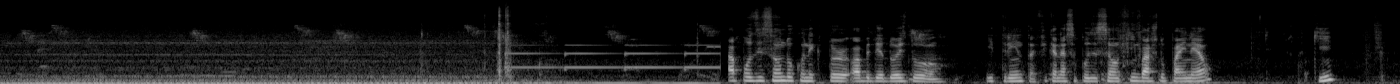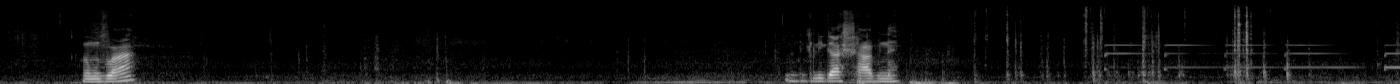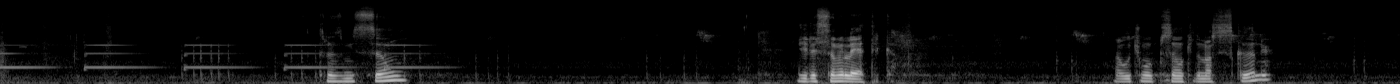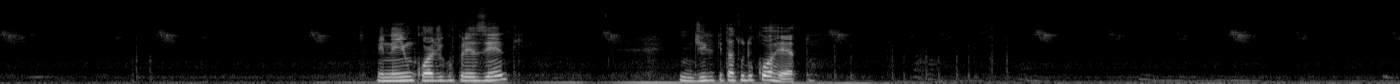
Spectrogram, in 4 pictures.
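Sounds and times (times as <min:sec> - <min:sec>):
car engine idling: 0:00.0 - 0:07.2, 0:20.0 - 0:36.0
bird chirps: 0:04.6 - 0:07.2
car keys jangling: 0:23.4 - 0:31.0
electronic beeps: 0:25.0 - 0:31.3.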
